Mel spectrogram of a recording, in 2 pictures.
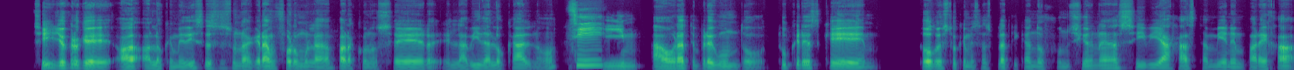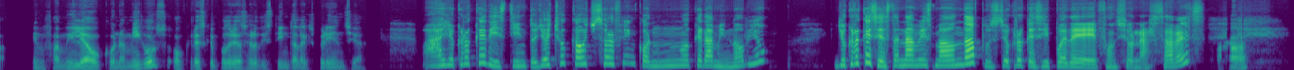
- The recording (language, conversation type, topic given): Spanish, podcast, ¿Qué haces para conocer gente nueva cuando viajas solo?
- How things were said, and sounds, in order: none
